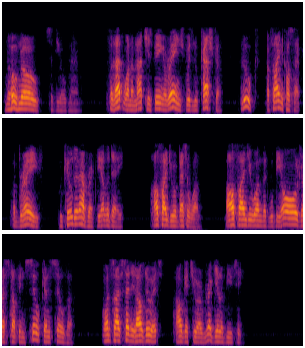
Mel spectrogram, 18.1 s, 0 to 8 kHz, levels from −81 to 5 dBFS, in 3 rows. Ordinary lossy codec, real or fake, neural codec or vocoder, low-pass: AAC, 16 kbps; real; none; 7.2 kHz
